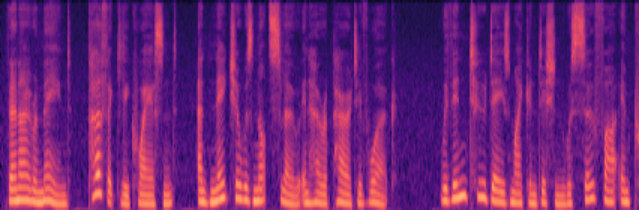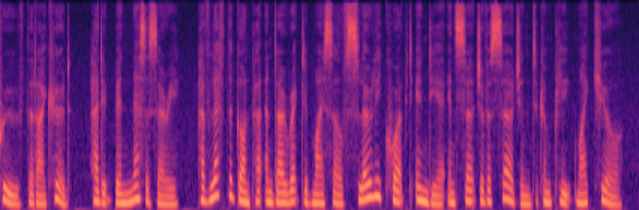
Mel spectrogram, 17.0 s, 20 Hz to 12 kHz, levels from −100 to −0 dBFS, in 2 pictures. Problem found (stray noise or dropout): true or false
false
